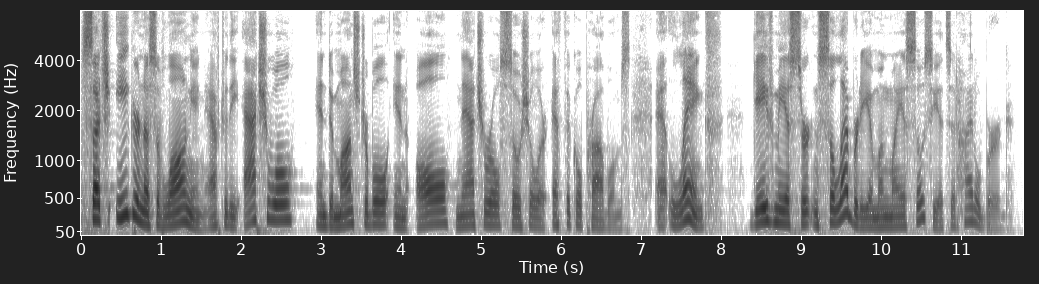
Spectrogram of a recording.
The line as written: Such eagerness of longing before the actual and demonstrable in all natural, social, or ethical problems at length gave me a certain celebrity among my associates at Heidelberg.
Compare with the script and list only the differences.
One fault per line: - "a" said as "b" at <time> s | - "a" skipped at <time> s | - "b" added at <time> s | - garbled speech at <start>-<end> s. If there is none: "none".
- "before" said as "after" at 1.6 s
